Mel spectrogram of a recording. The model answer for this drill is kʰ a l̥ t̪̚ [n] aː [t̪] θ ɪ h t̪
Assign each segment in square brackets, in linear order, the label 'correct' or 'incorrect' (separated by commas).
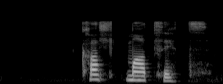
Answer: incorrect, correct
